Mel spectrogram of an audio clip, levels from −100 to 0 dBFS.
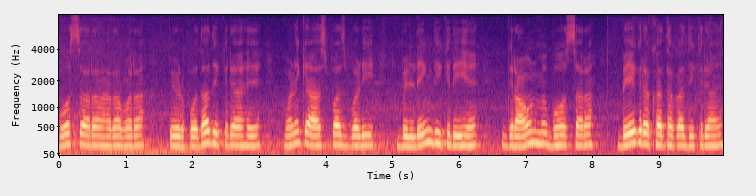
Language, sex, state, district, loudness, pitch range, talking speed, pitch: Marwari, male, Rajasthan, Nagaur, -14 LUFS, 160-180 Hz, 160 wpm, 165 Hz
